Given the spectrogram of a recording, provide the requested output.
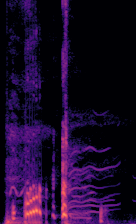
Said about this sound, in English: All the bird calls. All the birds.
